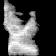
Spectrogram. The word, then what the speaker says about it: Jarry: Jarry, sorry. I called him Jarry all year last season. So it stuck in my head. Yeah, I thought it was a silent J.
